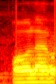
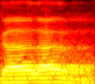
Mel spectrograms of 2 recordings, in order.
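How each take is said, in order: First: It begins with a deep Q sound. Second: It begins with a hard G sound. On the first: The speaker calls it right. "huruf Qaf" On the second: The speaker calls it wrong. "huruf Qaf diganti dengan huruf G-nya bahasa Latin"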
